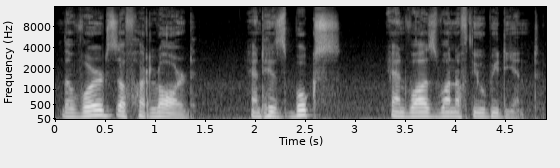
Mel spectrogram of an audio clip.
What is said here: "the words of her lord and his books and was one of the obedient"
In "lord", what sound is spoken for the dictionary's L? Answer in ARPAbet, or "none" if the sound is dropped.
L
